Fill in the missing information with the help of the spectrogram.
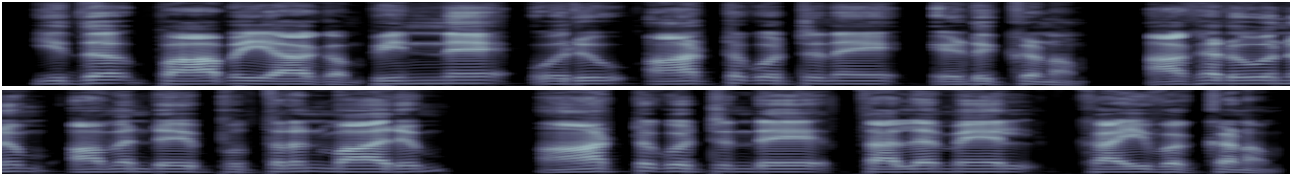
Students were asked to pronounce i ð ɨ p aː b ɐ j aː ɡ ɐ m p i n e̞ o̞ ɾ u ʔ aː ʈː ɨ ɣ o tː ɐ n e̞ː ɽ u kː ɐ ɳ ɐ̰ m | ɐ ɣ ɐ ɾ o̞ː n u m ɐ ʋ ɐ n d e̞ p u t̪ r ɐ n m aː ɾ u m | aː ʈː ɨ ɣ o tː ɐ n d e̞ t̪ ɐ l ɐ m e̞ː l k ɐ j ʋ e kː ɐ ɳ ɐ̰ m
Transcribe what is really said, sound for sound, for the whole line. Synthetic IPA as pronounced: i ð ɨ p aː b ɐ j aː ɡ ɐ m p i nː e̞ o̞ ɾ u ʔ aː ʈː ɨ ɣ o tː ɐ n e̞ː ɽ u kː ɐ ɳ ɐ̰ m | ɐ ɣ ɐ ɾ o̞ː n u m ɐ ʋ ɐ n d e̞ p u t̪ r ɐ n m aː ɾ u m | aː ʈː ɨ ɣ o tː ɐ n d e̞ t̪ ɐ l ɐ m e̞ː l k ɐ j ʋ e kː ɐ ɳ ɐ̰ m

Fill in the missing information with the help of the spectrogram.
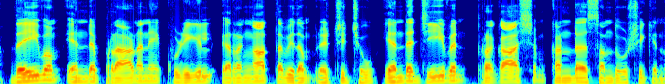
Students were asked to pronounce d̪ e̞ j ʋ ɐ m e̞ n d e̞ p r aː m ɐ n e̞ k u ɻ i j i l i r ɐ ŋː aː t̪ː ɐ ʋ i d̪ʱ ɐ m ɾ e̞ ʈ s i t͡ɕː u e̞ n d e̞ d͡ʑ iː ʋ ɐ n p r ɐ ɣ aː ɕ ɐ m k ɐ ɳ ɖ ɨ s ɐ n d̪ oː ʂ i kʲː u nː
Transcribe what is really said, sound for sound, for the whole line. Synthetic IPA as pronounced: d̪ e̞ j ʋ ɐ m e̞ n d e̞ p r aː ɳ ɐ n e̞ k u ɻ i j i l i r ɐ ŋː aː t̪ː ɐ ʋ i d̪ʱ ɐ m ɾ e̞ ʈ ʂ i t͡ɕː u e̞ n d e̞ d͡ʑ iː ʋ ɐ n p r ɐ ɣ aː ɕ ɐ m k ɐ ɳ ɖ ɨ s ɐ n d̪ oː ʂ i kʲː u nː

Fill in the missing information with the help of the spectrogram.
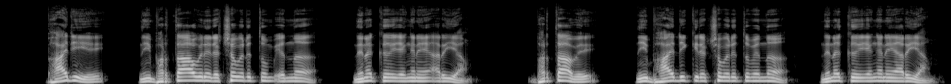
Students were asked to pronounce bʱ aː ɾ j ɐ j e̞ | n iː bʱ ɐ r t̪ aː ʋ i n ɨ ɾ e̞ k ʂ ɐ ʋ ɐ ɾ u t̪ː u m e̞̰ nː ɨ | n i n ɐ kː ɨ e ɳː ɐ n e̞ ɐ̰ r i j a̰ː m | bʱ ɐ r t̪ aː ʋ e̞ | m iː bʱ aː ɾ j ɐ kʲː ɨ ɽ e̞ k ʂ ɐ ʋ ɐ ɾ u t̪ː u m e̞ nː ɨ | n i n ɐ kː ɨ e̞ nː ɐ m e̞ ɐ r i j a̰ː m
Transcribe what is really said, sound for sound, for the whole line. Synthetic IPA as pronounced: bʱ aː ɾ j ɐ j e̞ | n iː bʱ ɐ r t̪ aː ʋ i n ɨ ɾ e̞ k ʂ ɐ ʋ ɐ ɾ u t̪ː u m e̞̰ nː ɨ | n i n ɐ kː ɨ e ŋː ɐ n e̞ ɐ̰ r i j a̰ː m | bʱ ɐ r t̪ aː ʋ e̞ | n iː bʱ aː ɾ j ɐ kʲː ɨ ɾ e̞ k ʂ ɐ ʋ ɐ ɾ u t̪ː u m e̞ nː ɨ | n i n ɐ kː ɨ e̞ ŋː ɐ n e̞ ɐ r i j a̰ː m

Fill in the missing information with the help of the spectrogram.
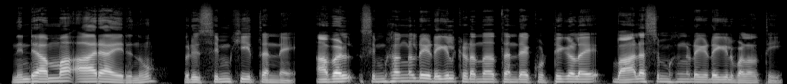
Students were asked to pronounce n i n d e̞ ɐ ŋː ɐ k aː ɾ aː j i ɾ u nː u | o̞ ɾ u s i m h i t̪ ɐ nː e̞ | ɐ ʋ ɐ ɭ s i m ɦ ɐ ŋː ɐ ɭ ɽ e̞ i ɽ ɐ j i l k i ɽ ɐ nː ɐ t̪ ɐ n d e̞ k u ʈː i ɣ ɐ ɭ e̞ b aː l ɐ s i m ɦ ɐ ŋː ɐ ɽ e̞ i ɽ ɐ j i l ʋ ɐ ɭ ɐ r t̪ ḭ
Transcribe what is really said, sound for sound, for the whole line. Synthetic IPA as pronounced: n i n d e̞ ɐ mː ɐ ʔ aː ɾ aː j i ɾ u nː u | o̞ ɾ u s i m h i t̪ ɐ nː e̞ | ɐ ʋ ɐ ɭ s i m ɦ ɐ ŋː ɐ ɭ ɽ e̞ i ɽ ɐ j i l k i ɽ ɐ nː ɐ t̪ ɐ n d e̞ k u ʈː i ɣ ɐ ɭ e̞ b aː l ɐ s i m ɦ ɐ ŋː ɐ ɽ e̞ i ɽ ɐ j i l ʋ ɐ ɭ ɐ r t̪ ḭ

